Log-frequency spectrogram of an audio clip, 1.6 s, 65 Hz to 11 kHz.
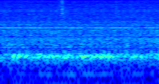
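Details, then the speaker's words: Gas boiler with no heat on the 1st-floor zone, powered up: after about 90 seconds to energize, the power vent kicks in with a steady, even blower hum, low constant tone, no rattle or scrape; normal power vent blower operation. "Take 90 seconds for it to energize, and we should hear the power vent to kick in."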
